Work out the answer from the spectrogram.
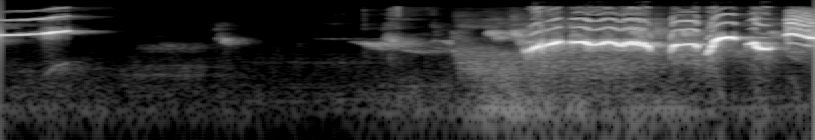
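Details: Oriental magpie-robin (kacer) masteran recording intended to make birds respond: a single rising whistle, a quiet pause, then a loud, fast run of warbling and wavering whistled notes.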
